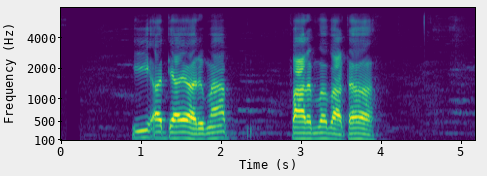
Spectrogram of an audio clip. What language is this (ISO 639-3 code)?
nep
